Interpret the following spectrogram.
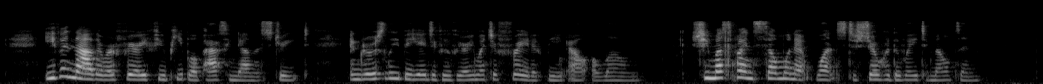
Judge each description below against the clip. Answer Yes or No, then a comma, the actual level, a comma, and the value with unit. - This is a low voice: No, high, 220 Hz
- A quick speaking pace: Yes, fast, 215 wpm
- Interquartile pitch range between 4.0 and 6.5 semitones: No, average, 3.2 semitones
